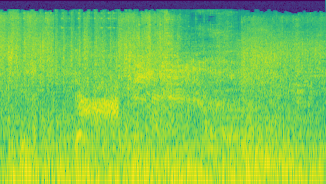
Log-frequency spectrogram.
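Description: A chainsaw revs and grinds.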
